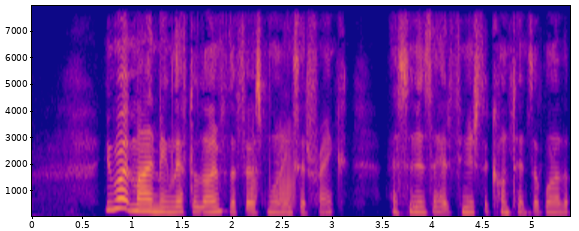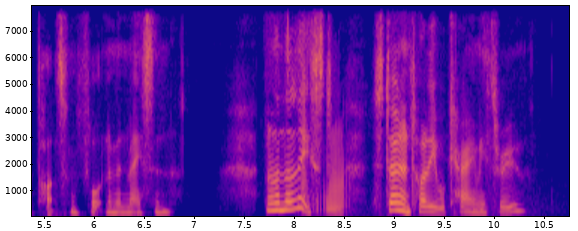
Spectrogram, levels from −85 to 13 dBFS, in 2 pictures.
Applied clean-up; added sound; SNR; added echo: neural mask model Resemble Enhance denoiser.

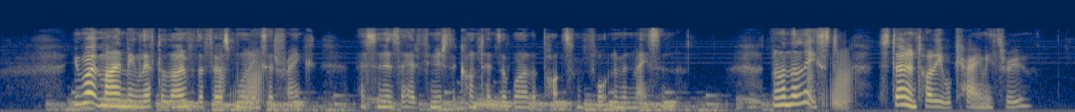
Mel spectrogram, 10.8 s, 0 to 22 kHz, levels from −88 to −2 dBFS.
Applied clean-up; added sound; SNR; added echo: none; Organ + Fart; 8 dB; none.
